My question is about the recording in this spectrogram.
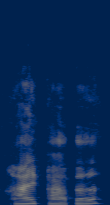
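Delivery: put-on high, loud kid greeting; sweet child voice. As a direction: greet papa like a little kid.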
